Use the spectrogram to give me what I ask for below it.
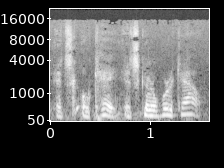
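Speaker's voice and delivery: soothing mother. Retold or imitated. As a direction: hush it gently like comforting a child at a sad movie. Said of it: "She would say".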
